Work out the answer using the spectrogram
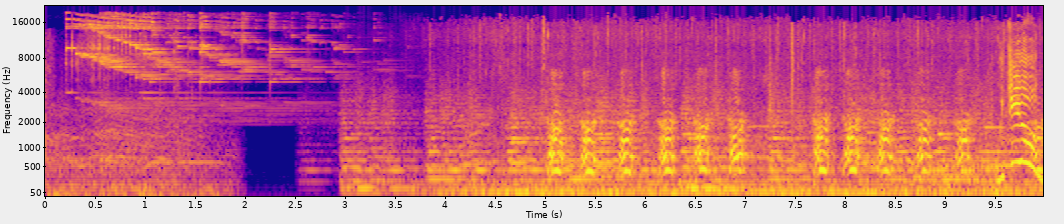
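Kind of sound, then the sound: animal, dog barking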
